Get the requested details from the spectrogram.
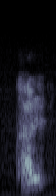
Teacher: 자, 갈 하고 길 이렇게 나죠. 갈 길이 아니라 갈 리을 뒤에 여린 히읗이 붙어서 갈 이렇게 빨리 끊어지게 합니다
